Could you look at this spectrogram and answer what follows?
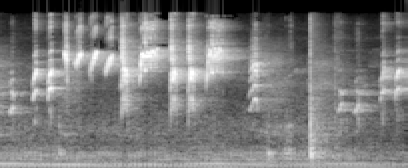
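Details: Long-tailed shrike song meant to lure other shrikes into replying: a lively run of sharp chirps, high whistled notes and short rising slurs, delivered rapidly and irregularly, with a faint low hum behind.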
